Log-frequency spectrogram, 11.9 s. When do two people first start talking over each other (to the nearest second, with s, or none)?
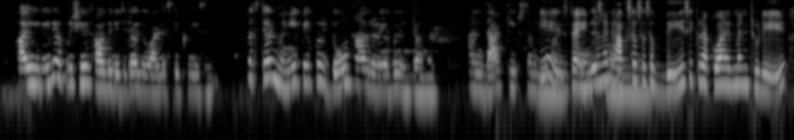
8 s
